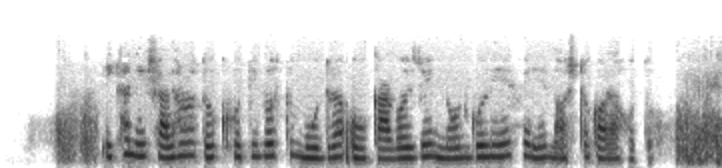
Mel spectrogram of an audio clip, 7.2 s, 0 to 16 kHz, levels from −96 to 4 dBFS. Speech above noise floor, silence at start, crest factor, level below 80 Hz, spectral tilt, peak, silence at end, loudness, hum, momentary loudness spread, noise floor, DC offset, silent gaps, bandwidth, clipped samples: 41 dB; 0.55 s; 16 dB; -62 dBFS; -9 dB/octave; -2 dBFS; 0 s; -19 LUFS; none; 12 LU; -59 dBFS; under 0.1%; none; 5.4 kHz; under 0.1%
